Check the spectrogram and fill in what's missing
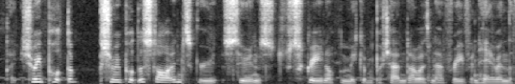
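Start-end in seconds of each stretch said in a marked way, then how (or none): none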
